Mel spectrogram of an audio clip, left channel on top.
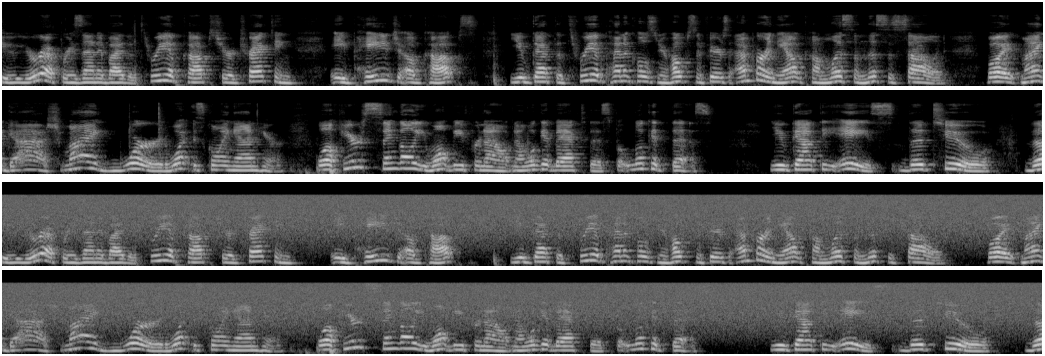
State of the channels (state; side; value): noise; right; hiss, 4 dB below the sound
